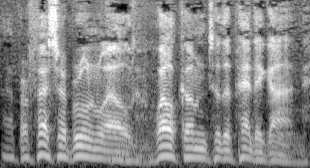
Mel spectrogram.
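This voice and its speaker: An actor playing a formal, businesslike government official in a radio drama. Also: male voice, medium pitch, expressive, moderate pace, very noisy, close to an everyday voice.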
